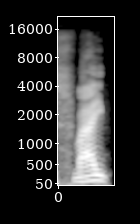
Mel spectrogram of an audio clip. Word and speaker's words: Zweig: Sí, a ver, Antonio, para que tengas toda la información, le he pasado escrito Stefan Zweig, que no sé decirlo, porque como Rafa tiene un alemán estupendo y perfecto.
